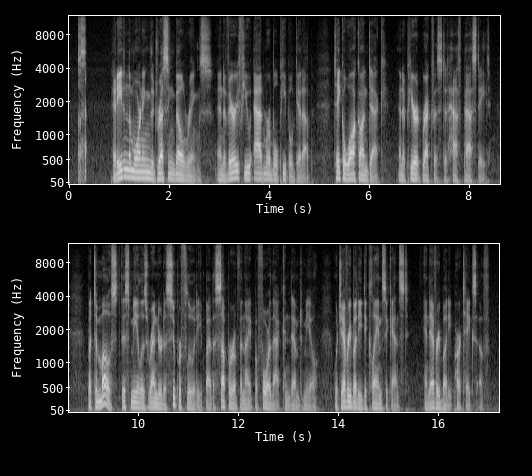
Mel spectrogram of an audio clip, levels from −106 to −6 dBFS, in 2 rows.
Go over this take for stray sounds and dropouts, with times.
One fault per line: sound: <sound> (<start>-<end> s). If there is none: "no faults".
sound: laugh (0.2-0.3 s)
